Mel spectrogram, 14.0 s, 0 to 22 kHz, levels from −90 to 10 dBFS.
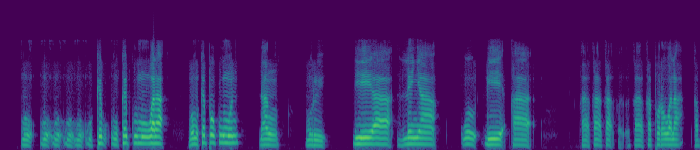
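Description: Throughout, the speech passed through the Speex codec at a bitrate that points to roughly 20 kbps, leaving it audibly coarse, hoarse and noisy.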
